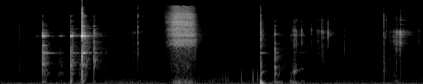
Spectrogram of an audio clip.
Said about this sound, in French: Je débouche ça.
